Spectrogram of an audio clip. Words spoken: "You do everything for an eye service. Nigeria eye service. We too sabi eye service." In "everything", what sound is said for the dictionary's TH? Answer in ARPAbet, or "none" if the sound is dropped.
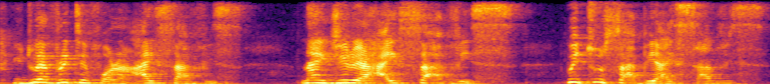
T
